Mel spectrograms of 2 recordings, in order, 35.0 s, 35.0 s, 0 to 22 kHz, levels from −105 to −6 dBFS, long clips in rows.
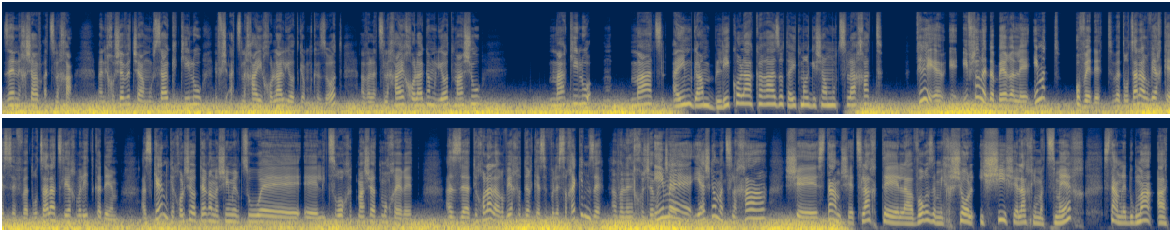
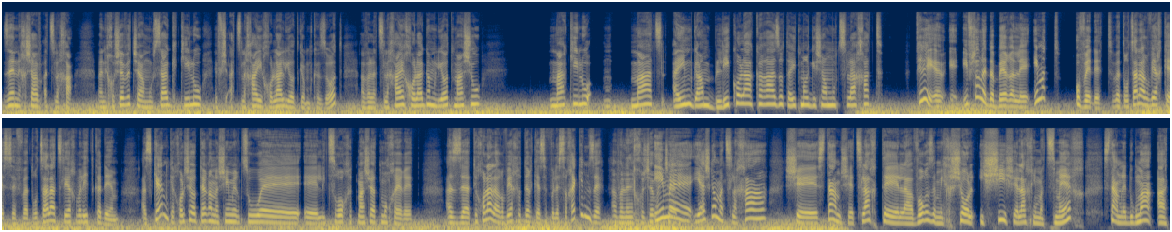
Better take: second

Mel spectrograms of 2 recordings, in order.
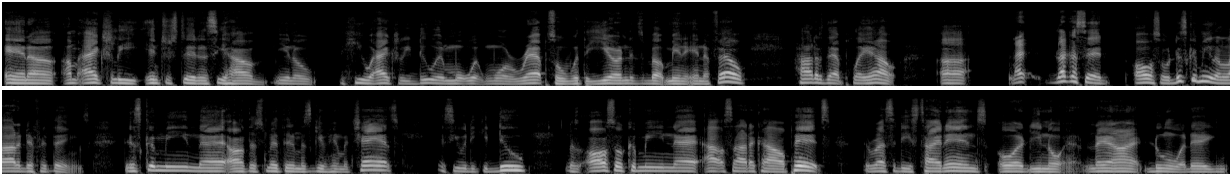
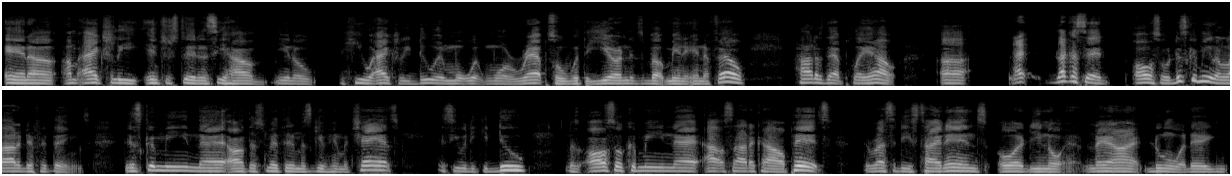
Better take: first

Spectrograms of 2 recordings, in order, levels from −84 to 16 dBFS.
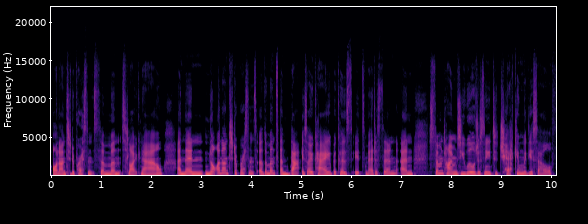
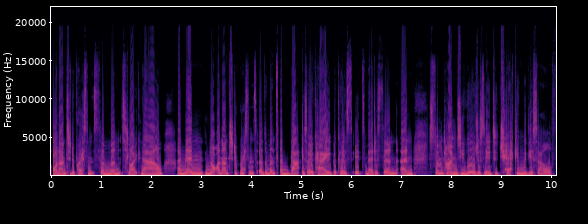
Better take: first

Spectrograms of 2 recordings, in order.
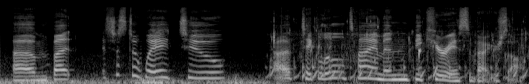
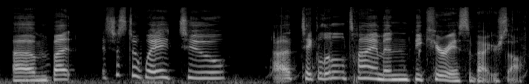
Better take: second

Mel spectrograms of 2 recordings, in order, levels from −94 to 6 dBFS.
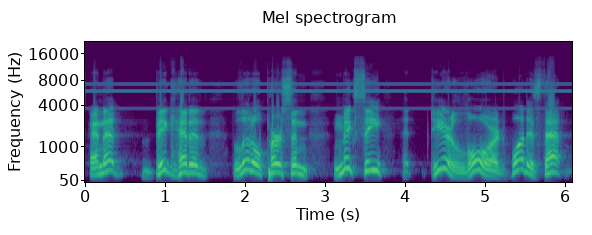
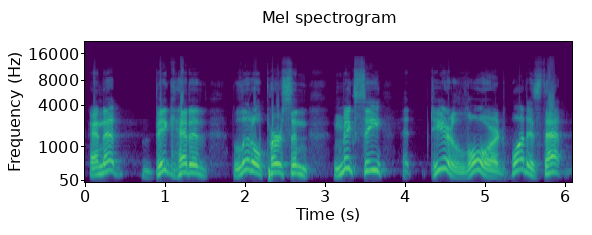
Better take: second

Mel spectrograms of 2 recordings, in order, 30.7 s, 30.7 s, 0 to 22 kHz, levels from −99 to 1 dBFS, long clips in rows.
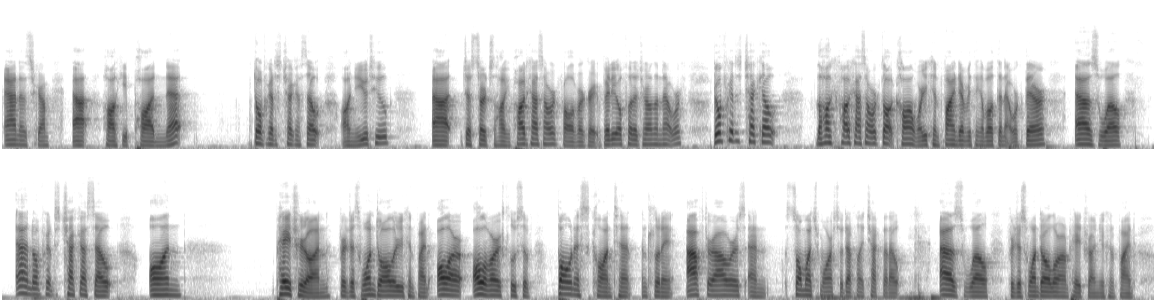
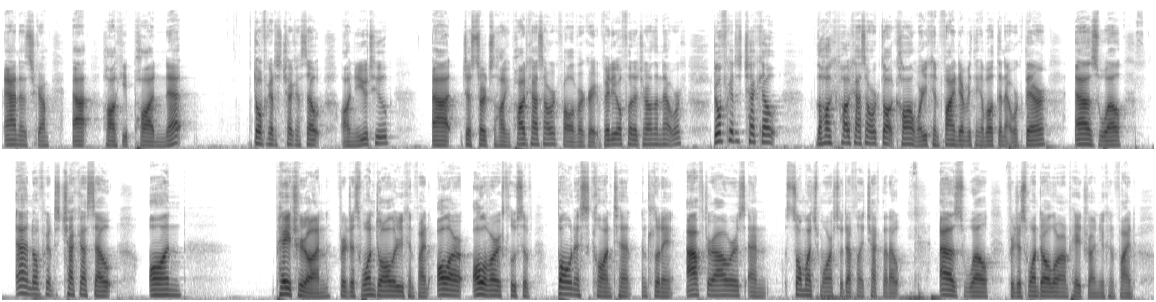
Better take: second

